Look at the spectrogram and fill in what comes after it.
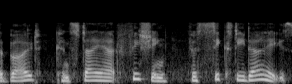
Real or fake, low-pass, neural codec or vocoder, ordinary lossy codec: fake; 7.2 kHz; codec, 16 kHz, 16 kbps, FunCodec, trained on LibriTTS, 50 frames a second; Opus, 64 kbps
